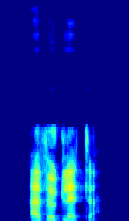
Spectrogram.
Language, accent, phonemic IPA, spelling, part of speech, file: French, France, /a.vœ.ɡlɛt/, aveuglette, noun, LL-Q150 (fra)-aveuglette.wav
- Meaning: blindness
